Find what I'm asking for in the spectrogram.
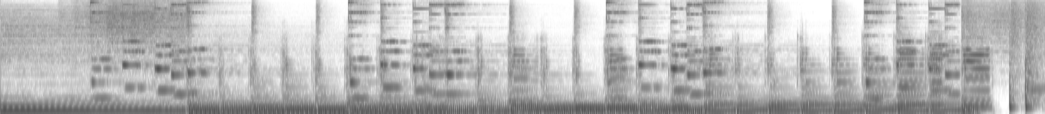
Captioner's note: phone Ringtone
